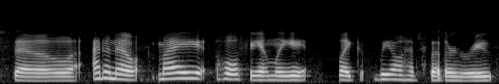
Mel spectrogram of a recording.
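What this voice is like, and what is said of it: Slight Southern twang, Midwestern mix. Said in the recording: “Your like dialect, is it Ohio, Alabama? ... I hear a little bit of both sometimes ... a little bit of a twang”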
